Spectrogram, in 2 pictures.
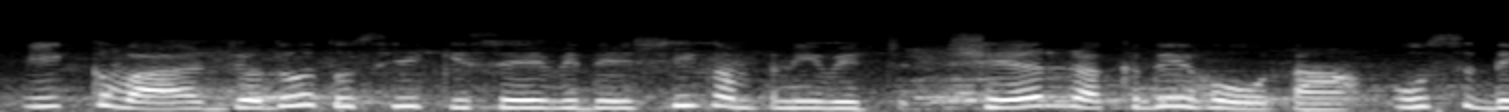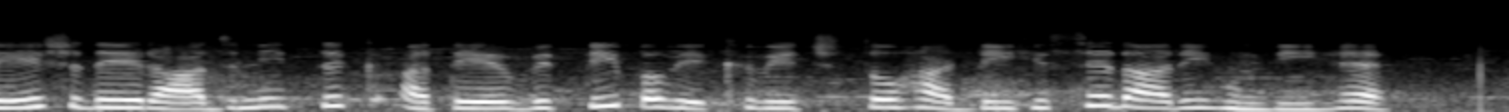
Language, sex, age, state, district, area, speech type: Punjabi, female, 18-30, Punjab, Ludhiana, rural, read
